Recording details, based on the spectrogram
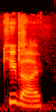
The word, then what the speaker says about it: Qoobo: It's called, I don't even know how to say it, Q O O B O. How would Qoobo. you say that? Qoobo. Qoobo.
